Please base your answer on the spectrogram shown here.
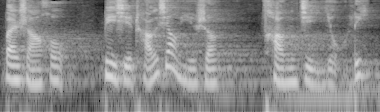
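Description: A woman reads a fantasy audiobook in an even, steady storytelling manner. Her voice is low for a woman. It carries a long reverb. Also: unhurried. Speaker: audiobook narrator. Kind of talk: scripted narration.

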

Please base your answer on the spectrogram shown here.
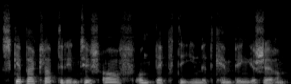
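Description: A man's voice: sits low, huge pitch swings, normal speed, a bit bright, no room sound, full character voice. A man narrating a children's adventure radio play as its storyteller, reading from a script. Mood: calm storytelling. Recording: dull tape sound.

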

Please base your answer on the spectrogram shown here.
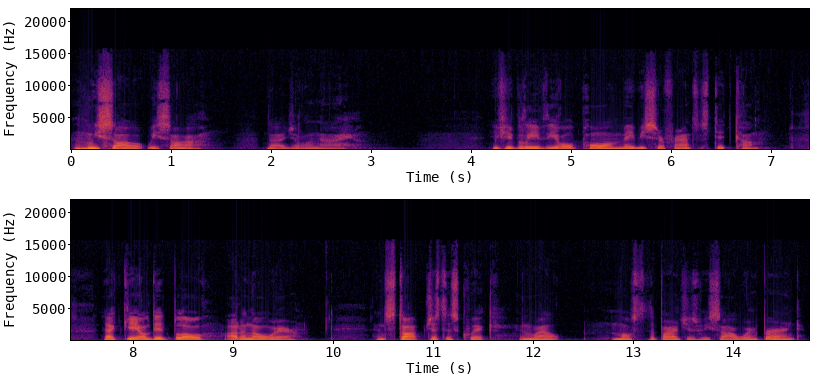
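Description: A man playing a wistful old grandfather in an audio drama, telling his wartime boyhood in a gentle, reflective way with a husky voice. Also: fairly high pitch, animated, a little slow, dry recording, full character voice.

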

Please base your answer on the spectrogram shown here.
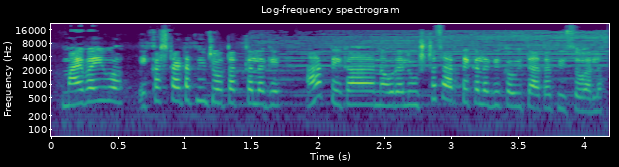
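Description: A woman's voice: very high-pitched, fast, music in the background. A woman voicing village women of a family in a homemade cartoon, talking colloquially and expressively with a Vidarbha Marathi accent. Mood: indignant, scolding. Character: women of a village family: shy bride, chatty sisters-in-law, scolding aunt.

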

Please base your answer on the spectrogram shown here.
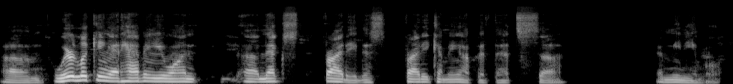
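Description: An American man in his seventies hosting a casual live stream in a rambling, halting, conversational way, close on a studio microphone. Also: mid-range voice, lively intonation, a little mellow, no echo. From San Francisco, Northern California, USA. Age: 70s. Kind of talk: casual live-stream chat, reading and answering comments. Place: small cluttered home studio indoors. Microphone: close boom-arm studio microphone with headphones.

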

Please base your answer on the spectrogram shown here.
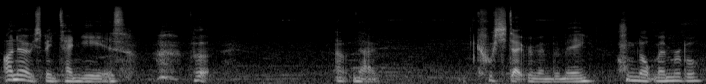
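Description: Young woman, slightly low voice, eager, self-effacing, chatty, natural radio drama delivery. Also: animated, moderate pace, slight background noise. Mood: crestfallen. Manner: gushing, chatty, self-deprecating. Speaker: actor in an audio drama. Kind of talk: naturalistic audio drama acting.

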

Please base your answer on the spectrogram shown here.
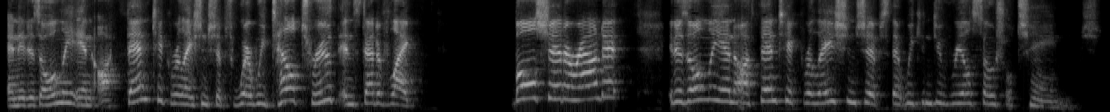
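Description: A woman minister and author speaking earnestly in a panel discussion, pausing now and then to find her words. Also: high voice, animated, a bit bright.

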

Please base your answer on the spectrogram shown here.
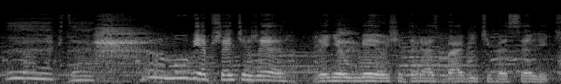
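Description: A woman's voice: fairly low pitch, measured pace, over music, close to an everyday voice. An actress playing a grumbling, nostalgic middle-aged village mother in a radio drama, with a sighing manner.

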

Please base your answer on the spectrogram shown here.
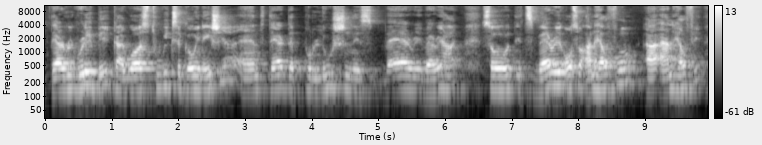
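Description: A man's voice: fairly high pitch, darkish tone. A man in his thirties, born in Bosnia and raised in Austria, as an interview guest, giving earnest answers with a slight hesitance and frequent fillers. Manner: earnest, slightly halting non-native English with fillers. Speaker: startup business developer, interview guest. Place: event press area in front of a logo backdrop, indoors. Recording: roomy event interview recording.

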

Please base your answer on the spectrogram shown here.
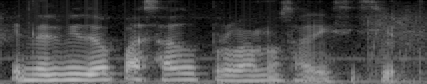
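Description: A woman's voice: mid-range voice, level tone, quick pace, gravelly, dark tone, a little hiss or hum. A young woman co-hosting a gaming video, chatting casually and teasing her partner playfully. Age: young adult. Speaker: gaming channel co-host. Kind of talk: casual gameplay chat. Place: indoor home recording space. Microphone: lapel mic and headphones. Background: game music.

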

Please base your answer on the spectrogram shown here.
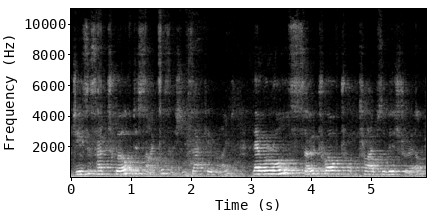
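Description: An older man, a priest, talks gently and simply to children from the lectern. His tone is mellow and dark. The sound is roomy and distant, with a long church echo. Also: high-pitched, unhurried, a little hiss or hum. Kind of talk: liturgical prayer and children's address. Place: large church. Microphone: lectern mic, far from camera. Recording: echoey church from far off.

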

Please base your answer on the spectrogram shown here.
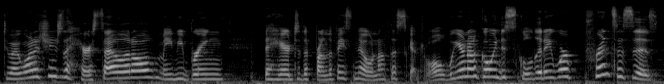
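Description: A young American woman giving casual gaming commentary as host, chatty and expressive, given to exclaiming. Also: sits high, fast talker. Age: young adult.

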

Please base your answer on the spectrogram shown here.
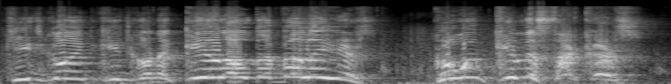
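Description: A hoarse, Spanish-native man casting a live strategy game match, getting louder and repeating himself at big plays. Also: extremely high pitch, brisk. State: hoarse, losing his voice. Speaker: esports caster. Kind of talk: excited live game commentary.

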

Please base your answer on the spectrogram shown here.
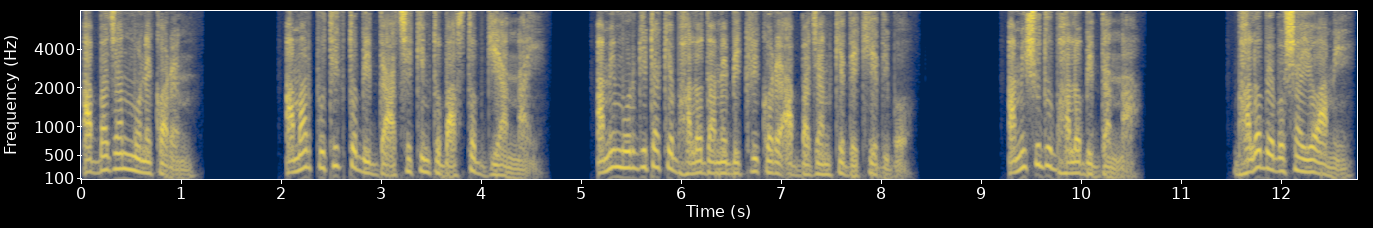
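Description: Woman as young male cartoon scholar, husky, crackly, naive, proud, quick to grumble. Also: medium pitch, lively intonation, a little mellow, no echo, studio quality. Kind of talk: cartoon dubbing.

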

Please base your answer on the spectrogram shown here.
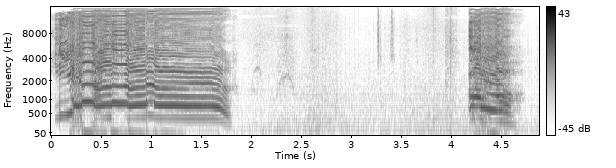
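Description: A man's voice: very high voice, lively intonation, very slow, fairly bright tone, shouting. A young man chatting and joking with a friend while gaming, crude and giggly, often slipping into mock-polite talk. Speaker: gamer playing with a friend. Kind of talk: casual gaming banter.

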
